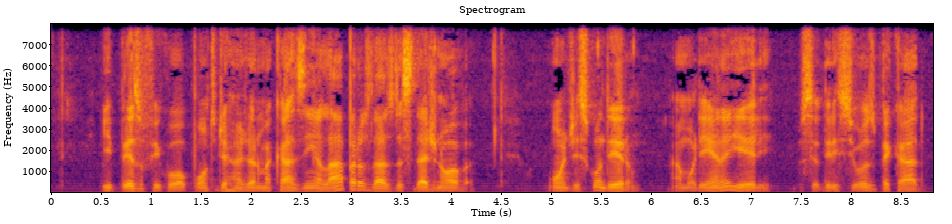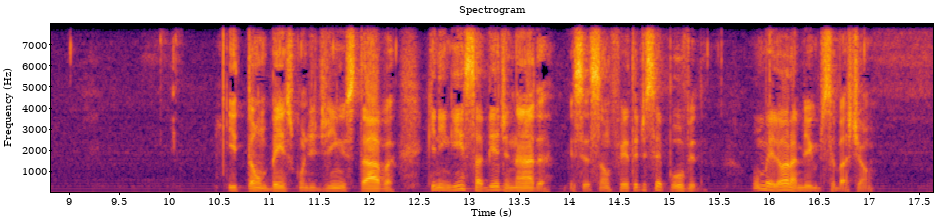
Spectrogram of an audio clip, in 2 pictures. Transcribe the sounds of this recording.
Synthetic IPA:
ɪpɾezʊfikowawpõnt̪ʊd͡ʒɪaɦɐ̃ʒaɾũmɐka̰zĩɲɐlapaɾɐʊzlad̪ʊzd̪ɐsid̪ad͡ʒɪnɔvɐ̰ | õ̰nd͡ʒɪːskõnd̪eɾɐ̰̃w̃ | ɐ̰mo̰ɾẽnɐɪelɪ̰ | ʊsewd̪elisiozʊpeka̰d̪ʊ | ɪt̪ɐ̃w̃bẽj̃ɪskõd͡ʒid͡ʒĩɲʊɪst̪avɐkɪnĩɡẽj̃sabiɐd͡ʒɪnad̪ɐ̰ḛsḛsɐ̃w̃fejt̪ɐd͡ʒɪsepulvid̪ɐ | ʊmeʎɔɾamiɡʊd͡ʒɪseba̰st͡ʃiɐ̰̃w̃

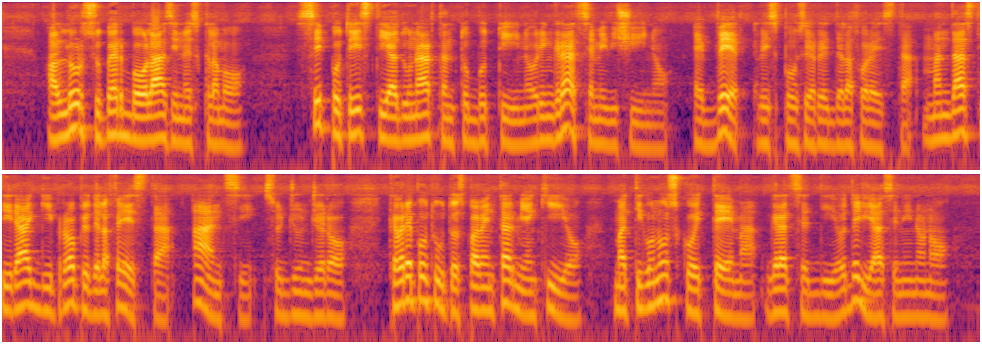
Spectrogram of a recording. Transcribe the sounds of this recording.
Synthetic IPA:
alːorsupɛrbolaːzinoesklamɔ | sepːot̪est̪iad̪unart̪ant̪obːot̪ːiːnoɾiŋɡɾat̪sjamivit͡ʃiːno̰ | ɛverːispoːzeilrːed̪ːelafoɾɛst̪a̰mand̪ast̪iɾaɡːipɾɔːpɾjod̪ɪlafɛst̪a̰ | ant̪si | sod͡ʒːund͡ʒeɾɔ | kavɾɛjpot̪uːt̪ospavent̪armiaŋk̟iːo | mat̪ːikonoskoet̪ːɛːmaɡɾat̪sːjad̪ːiːod̪eʎːaːseninonɔ

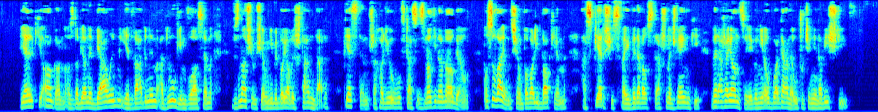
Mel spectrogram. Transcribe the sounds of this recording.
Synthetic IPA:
vʲjɛlkʲiʔɔɡɔ̰nɔ̰zd̪ɔbʲjɔnɘbʲjawɘmjɛd̪vabnɘma̰d̪wuɡʲimvwɔsɛm | vznɔɕiwɕɛ̰̃ɲibɘbɔjɔvɘʂt̪and̪a̰ɾ | pʲjɛst̪ɛnpʂɛxɔd͡ʑiwvuft͡ʂazznɔɡʲinanɔ̰ɡɛ̰ | pɔsuvajɔnt̪ɕɛ̰pɔvɔlʲibɔkʲɛ̰maspʲjɛɾɕisfɛjvɘd̪avawst̪ɾaʂnɛd͡ʑvʲjɛŋkʲḭ | vɘɾaʐajɔnt̪sɛjɛ̰ɡɔɲɛubwaɡanɛ̰ʔut͡ʂut͡ɕɛɲɛnavʲiɕt͡ɕḭ

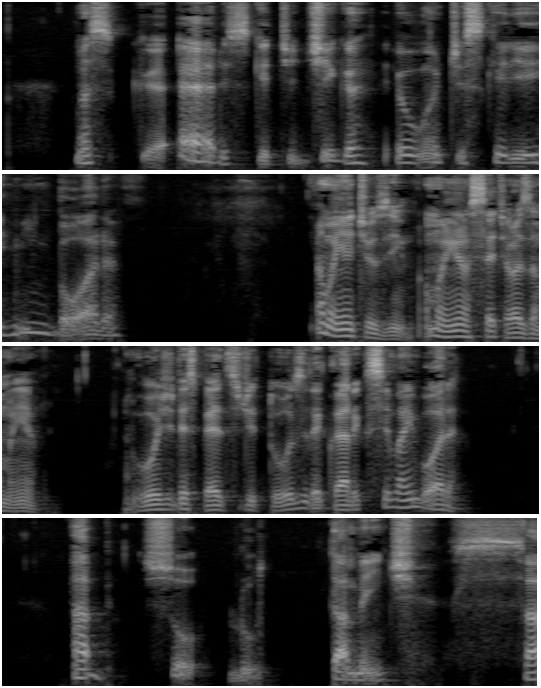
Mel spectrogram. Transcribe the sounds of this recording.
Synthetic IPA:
mɐskɪ̰ɛɾɪskɪt͡ʃɪd͡ʒiɡɐewɐ̰̃t͡ʃɪskeɾiɐiɾmɪẽbɔ̰ɾɐ | ɐmɐ̃ɲɐ̃t͡ʃiwzḭ̃ɲʊɐ̰mɐ̃ɲɐ̃asɛt͡ʃɪɔɾɐzd̪ɐmɐ̰̃ɲɐ̰̃ | oʒɪd̪espɛd͡ʒ̪ɪsɪd͡ʒɪt̪od̪ʊzɪd̪eklaɾɐkɪ̥sɪvajẽbɔɾɐ̰ | ab | so̰ | lṵ | t̪ɐmḛ̃nt͡ʃɪ̥ | sa

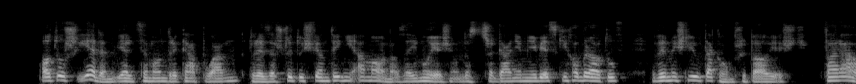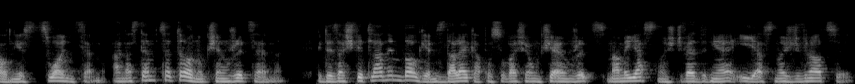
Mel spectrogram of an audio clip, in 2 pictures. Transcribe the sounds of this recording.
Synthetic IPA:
ɔt̪uʂjɛd̪ɛnvʲjɛlt̪sɛmɔnd̪ɾɘkapwa̰nkt̪uɾɘzɛʂt͡ʂɘt̪uɕfʲjɔnt̪ɘɲiʔamɔna̰zajmujɛɕɛ̰̃d̪ɔstʂɛɡaɲɛmɲebʲjɛskʲixɔbɾɔt̪uf | vɘmɘɕlʲiwt̪akɔ̃w̃pʂɘpɔ̰vʲjɛ̰ɕt͡ɕfaɾaɔnjɛst̪swɔɲt̪sɛ̰manast̪ɛmp̚t̪sat̪ɾɔnukɕɛ̃w̃ʐɘt̪sɛ̰m | ɡ̥d̪ɘzaɕfʲjɛt̪lanɘmbɔɡʲɛmzd̪alɛkapɔsuvaɕɛkɕɛ̃w̃ʐɘt̪smamɘjasnɔʑd͡ʑvɛd̪ɲɛʔijasnɔʑd͡ʑvnɔt̪sɘ̰

